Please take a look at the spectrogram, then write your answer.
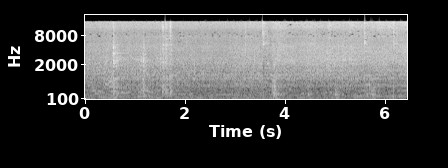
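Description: Bay leaves and mustard seeds hit hot oil in a kadai, giving a steady close sizzle broken by occasional sharp pops and spatters, with no talking.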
